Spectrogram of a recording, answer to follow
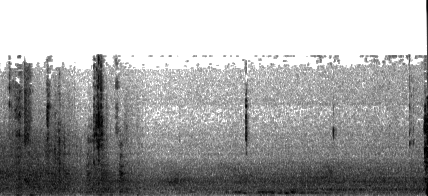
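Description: Faint, steady background noise with a faint hum about halfway through, most likely the idling truck and open-air ambience.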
